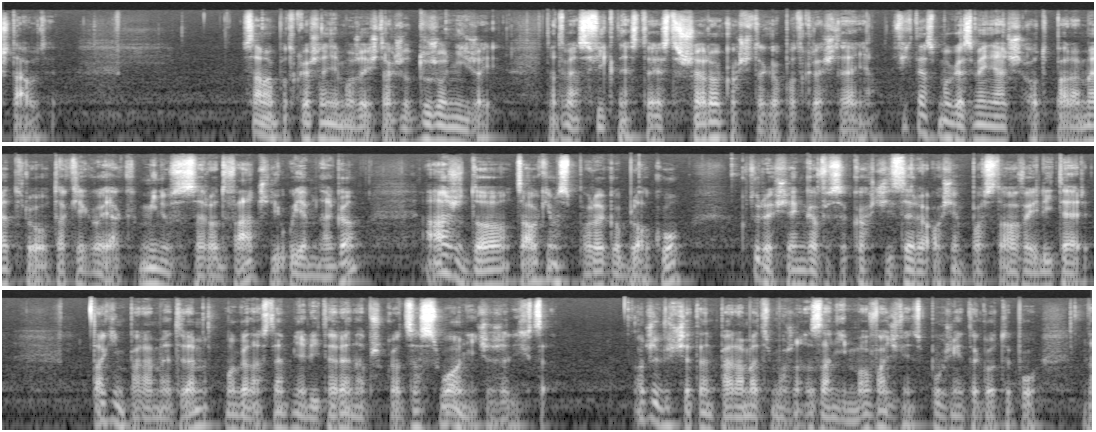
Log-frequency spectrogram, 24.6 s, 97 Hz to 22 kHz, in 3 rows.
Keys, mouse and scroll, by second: 1.9 click, 7.2 click, 15.5 click, 24.3 shift+click.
